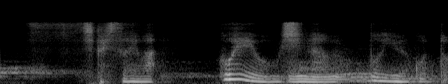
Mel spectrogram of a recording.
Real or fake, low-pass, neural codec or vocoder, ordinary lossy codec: fake; 7.2 kHz; codec, 24 kHz, 0.5 kbps, DualCodec; none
